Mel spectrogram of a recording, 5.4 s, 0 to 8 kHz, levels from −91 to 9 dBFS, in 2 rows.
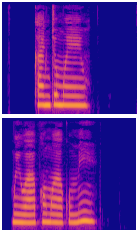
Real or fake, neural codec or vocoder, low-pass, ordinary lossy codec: real; none; 7.2 kHz; MP3, 64 kbps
